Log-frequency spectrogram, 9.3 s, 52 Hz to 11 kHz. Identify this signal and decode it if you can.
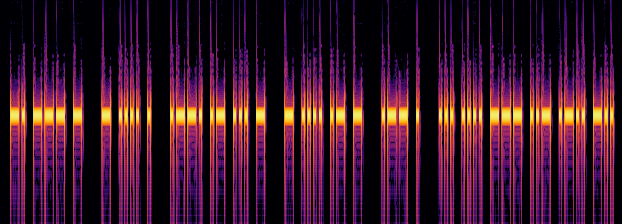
Morse code, heard as a keyed tone, about 28 wpm, 700 Hz. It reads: NOT THE PAST THAT WE SHOULD
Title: Sentences from Top 1000 Words - Review Part 4 - 28wpm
